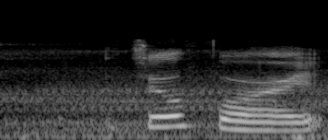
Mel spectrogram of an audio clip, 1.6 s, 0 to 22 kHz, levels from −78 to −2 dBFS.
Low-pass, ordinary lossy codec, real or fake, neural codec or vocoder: none; none; real; none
